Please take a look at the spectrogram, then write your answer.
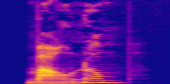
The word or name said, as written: MAGNUM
